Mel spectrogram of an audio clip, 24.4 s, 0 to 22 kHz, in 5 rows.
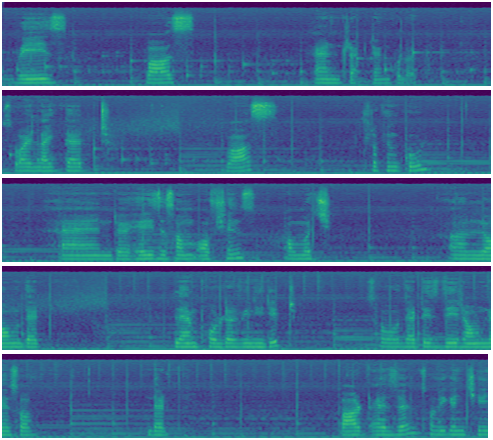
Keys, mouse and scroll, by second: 4.1-5.1 middle drag, 5.1-7.1 drag, 7.1 scroll up 2, 7.5-11.9 shift+middle drag, 11.9-14.3 drag, 14.7-15.1 scroll down 2, 15.1-17.9 shift+middle drag, 17.9-19.7 drag, 20.3-21.4 drag, 21.9-23.0 drag, 23.8-24.4 drag.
